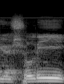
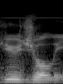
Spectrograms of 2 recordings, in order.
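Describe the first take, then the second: First: The middle consonant is not a buzzing zh. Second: The middle consonant is a buzzing zh. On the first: The speaker calls it wrong. "common mistake-nya dari suara ini" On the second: The speaker calls it right. "Yang proper kan kita pakai yang ini toh, wajibnya harus"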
